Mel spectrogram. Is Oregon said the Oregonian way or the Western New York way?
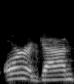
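Western New York. It is said with a nasal Western New York accent.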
